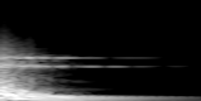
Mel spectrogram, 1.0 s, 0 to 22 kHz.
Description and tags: Techno/industrial drum sample, created with psindustrializer (physical modeling drum synth) in 2003.
drum, industrial, metal, percussion, synthetic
